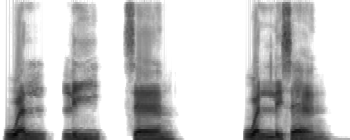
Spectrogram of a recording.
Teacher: The lam of al is silent in the last case, while the lam at the beginning of the word is doubled.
